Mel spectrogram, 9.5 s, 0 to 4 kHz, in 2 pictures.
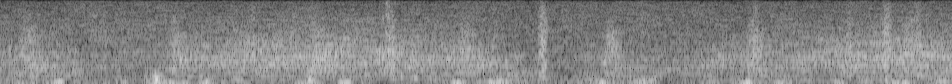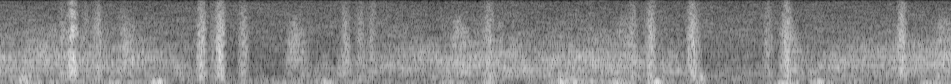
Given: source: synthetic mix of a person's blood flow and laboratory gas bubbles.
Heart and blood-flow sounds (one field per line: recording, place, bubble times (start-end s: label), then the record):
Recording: Doppler ultrasound of blood flow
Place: subclavian vein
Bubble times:
1.87-2.45 s: bubbles
From the record:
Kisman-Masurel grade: 221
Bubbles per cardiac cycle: several, 3 to 8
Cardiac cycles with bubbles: 10 to 50%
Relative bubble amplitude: barely perceptible (0.100 to 0.250)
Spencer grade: 2 (many but less than half of the cardiac periods contain bubble signals, singularly or in groups)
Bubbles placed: anywhere in the cardiac cycle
